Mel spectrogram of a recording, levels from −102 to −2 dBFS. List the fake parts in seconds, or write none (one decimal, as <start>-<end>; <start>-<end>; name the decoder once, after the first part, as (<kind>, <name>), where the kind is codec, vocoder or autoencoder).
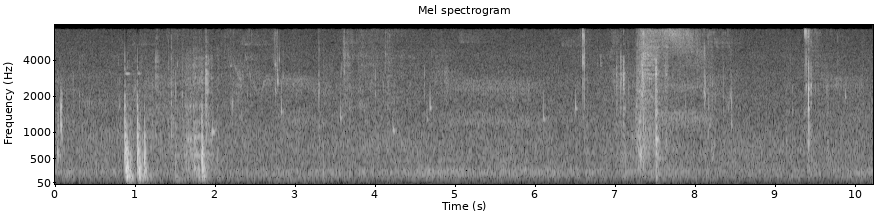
none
